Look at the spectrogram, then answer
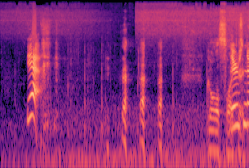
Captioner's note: laughs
